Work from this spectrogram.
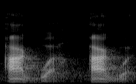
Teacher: Há uma subidinha do U para o A. Esse U é semivogal, o A é vogal. Aí nós temos um ditongo. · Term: Ditongo crescente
